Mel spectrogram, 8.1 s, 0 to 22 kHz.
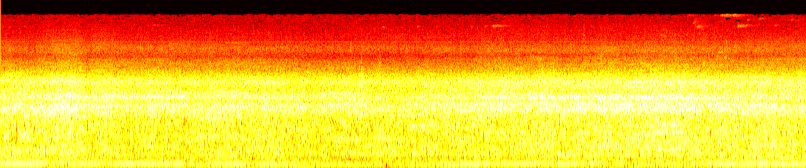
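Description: Can-Am Commander 800 side-by-side's V-twin engine running at a steady low drone at trail speed, its pitch stepping slightly up and down, under a steady hiss of wind and trail noise. A single click comes about three and a half seconds in.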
